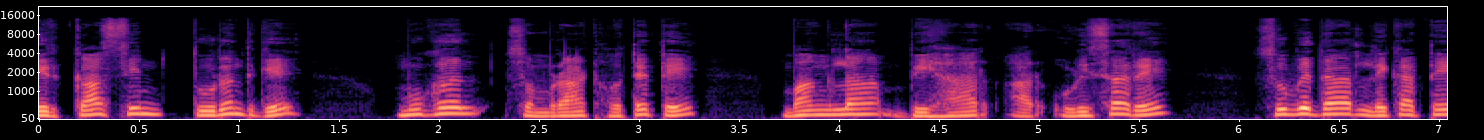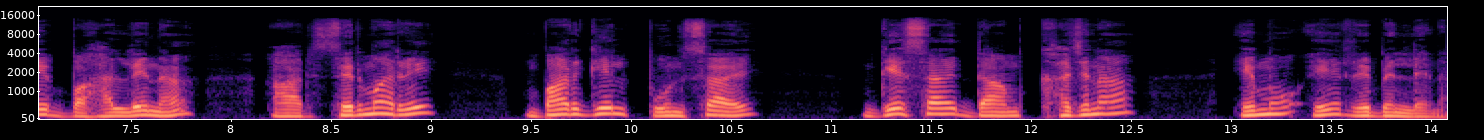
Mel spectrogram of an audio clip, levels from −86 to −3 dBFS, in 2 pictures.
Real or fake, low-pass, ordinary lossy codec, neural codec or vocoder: fake; 14.4 kHz; AAC, 48 kbps; vocoder, 44.1 kHz, 128 mel bands, Pupu-Vocoder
